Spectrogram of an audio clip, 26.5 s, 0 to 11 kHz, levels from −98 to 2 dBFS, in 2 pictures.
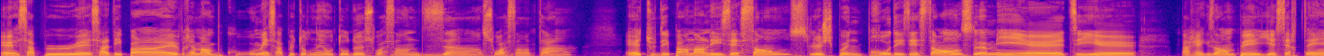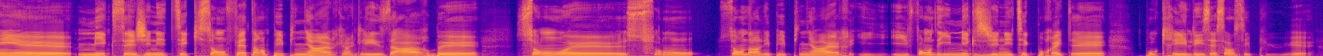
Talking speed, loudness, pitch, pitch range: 175 wpm, -19 LUFS, 215 Hz, 205-230 Hz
